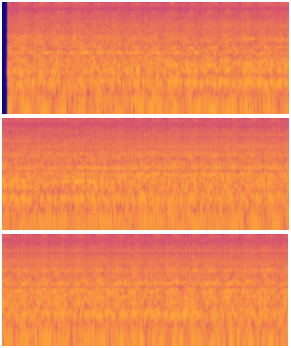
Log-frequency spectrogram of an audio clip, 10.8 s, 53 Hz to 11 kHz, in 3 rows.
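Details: Peugeot 508 2.0 BlueHDi 180 hp diesel at idle with an odd uneven ticking knock about twice a second over the clatter; source unidentified.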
